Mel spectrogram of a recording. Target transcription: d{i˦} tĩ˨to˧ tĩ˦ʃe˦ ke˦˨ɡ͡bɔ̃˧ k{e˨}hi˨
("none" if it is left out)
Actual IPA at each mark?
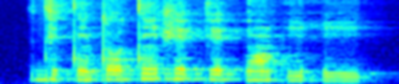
i˧, i˨

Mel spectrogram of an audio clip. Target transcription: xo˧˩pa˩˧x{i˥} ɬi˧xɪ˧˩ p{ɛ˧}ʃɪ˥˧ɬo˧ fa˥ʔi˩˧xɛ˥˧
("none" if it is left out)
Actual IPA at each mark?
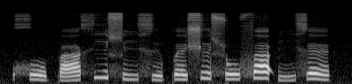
i˥, ɛ˧

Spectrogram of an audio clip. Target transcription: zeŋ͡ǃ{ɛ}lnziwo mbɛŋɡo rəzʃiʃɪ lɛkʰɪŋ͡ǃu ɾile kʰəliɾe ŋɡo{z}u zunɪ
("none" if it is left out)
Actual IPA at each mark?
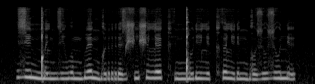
e, z

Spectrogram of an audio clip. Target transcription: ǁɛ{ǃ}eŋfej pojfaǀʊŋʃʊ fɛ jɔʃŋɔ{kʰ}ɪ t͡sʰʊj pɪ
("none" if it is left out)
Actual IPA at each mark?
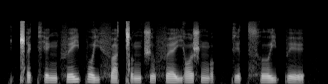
kʰ, kː

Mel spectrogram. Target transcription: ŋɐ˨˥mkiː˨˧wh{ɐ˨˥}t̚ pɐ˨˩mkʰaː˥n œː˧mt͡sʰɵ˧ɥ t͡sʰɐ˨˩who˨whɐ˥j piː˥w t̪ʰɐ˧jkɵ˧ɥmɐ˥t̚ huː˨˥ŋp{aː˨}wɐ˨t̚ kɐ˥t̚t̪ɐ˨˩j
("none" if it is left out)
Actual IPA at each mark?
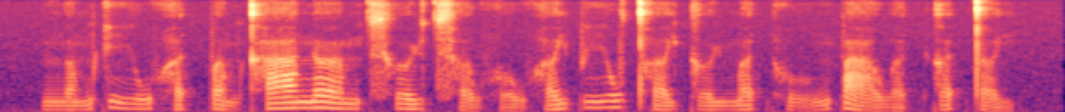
ɐ˨˥, aː˨

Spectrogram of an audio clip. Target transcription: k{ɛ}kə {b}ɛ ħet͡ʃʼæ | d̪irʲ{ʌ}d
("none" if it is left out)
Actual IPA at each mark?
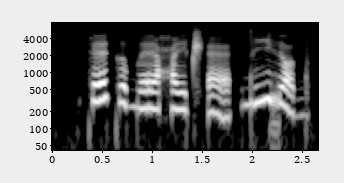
ɛ, b, ɒ

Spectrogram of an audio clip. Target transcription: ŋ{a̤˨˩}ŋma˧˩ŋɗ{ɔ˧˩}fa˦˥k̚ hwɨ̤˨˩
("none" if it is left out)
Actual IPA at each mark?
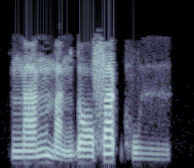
a˨˦, ɔ˧

